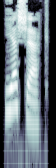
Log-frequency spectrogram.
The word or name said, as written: yeshak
